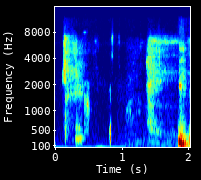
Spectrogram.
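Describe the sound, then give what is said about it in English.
A voice imitates a deep, visceral breath: a few short breathy bursts, then a longer, rougher exhale ending in a low voiced sound. “You just hear that visceral breath.”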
